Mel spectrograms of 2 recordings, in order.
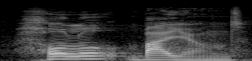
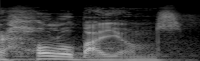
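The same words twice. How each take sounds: First: Holobiont said slowly, syllable by syllable; correcting Holobiont, drawn out; careful correction. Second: Said in the usual way. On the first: Shown as a demonstration. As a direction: spell out Holobiont slowly and clearly.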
